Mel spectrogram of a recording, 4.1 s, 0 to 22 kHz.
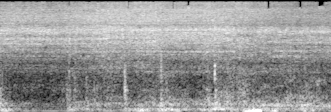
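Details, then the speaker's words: Truck with a 48RE transmission, boost system pressurized with shop air to about 20 lb: steady sharp hiss over a faint low rumble, air escaping from a split boost boot that needs replacing. "you can hear the leak immediately hear it that's 20 lb and then at 30 something it should blow off you can hear [Music] it"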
